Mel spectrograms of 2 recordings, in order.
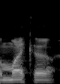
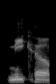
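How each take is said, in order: First: "mica" said MY-kuh, like the mineral; alternative pronunciation. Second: "mica" said MEE-kuh, with a long ee; alternative pronunciation. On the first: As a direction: say "mica" with an eye sound, MY-kuh. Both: Shown as a demonstration. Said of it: "however you want to pronounce it".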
